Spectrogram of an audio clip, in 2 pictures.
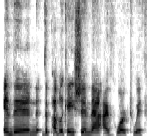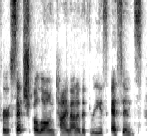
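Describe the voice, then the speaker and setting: A woman's voice: mid-range voice, steady tone, normal speed. A young adult woman from Texas with a Texan accent, a freelance writer chatting animatedly and laughing often in an interview. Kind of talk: conversational interview.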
